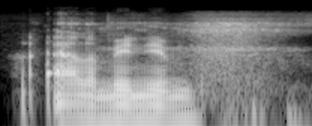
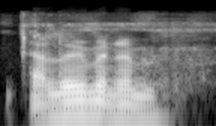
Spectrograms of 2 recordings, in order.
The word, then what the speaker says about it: aluminium: Aluminium, aluminum.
